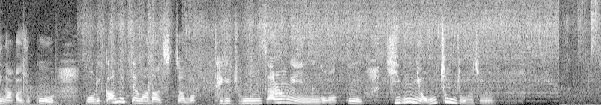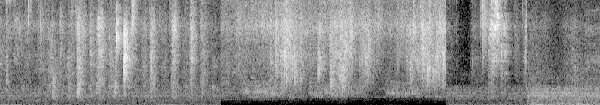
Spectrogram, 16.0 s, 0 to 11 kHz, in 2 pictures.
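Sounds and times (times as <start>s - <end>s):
shower water spraying: 0.8s - 14.8s
water dripping: 7.5s - 10.8s, 11.4s - 14.0s.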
